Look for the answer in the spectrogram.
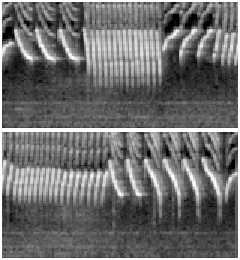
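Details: Tutor song of a canary, played so other canaries join in: bright descending whistled sweeps, a dense buzzy trill, a long run of rapid repeated high notes, then loud swooping whistles again.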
